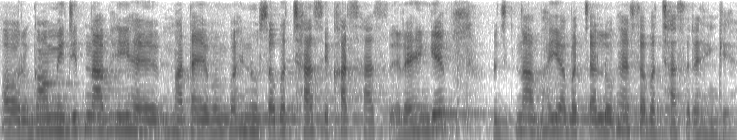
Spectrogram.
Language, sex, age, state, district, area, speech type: Hindi, female, 30-45, Bihar, Samastipur, rural, spontaneous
